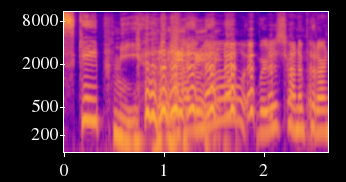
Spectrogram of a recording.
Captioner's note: laughter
